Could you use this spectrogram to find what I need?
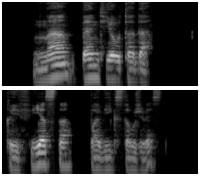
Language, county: Lithuanian, Šiauliai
